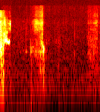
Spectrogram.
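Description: Near silence: room tone broken by three faint, short rustles or scratches without pitch, one at the start, one just under a second in and a weaker one near the end.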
